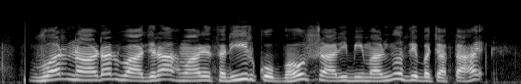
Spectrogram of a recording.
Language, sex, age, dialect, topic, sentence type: Hindi, male, 25-30, Awadhi Bundeli, agriculture, statement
